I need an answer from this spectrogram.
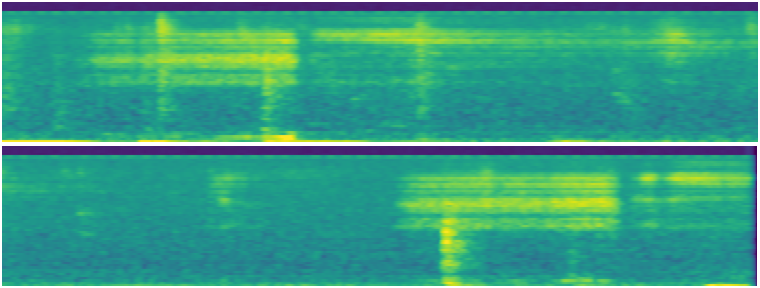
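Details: Ciro, a sleeping Dachshund, snores loudly with low, rumbling breaths that rise and fall irregularly.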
